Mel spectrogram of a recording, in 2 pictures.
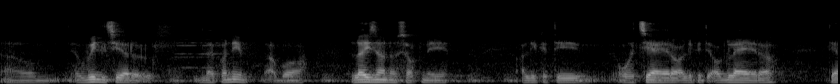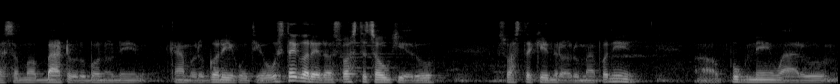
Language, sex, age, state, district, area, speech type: Nepali, male, 30-45, West Bengal, Darjeeling, rural, spontaneous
